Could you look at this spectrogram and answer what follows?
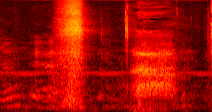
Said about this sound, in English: Sorry, I'm getting the sniffles now. That should be fun in the baptismal.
